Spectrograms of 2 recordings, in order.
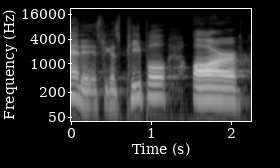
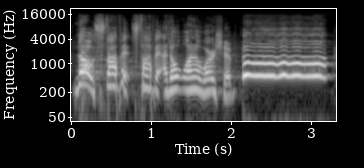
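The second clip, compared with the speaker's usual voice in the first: high squealing cries of no, stop it; hammed-up protesting spirit; 11 dB louder, slower than usual. Preacher voicing the spirit resisting worship out in creation, shrieking. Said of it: "your spirit's saying".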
